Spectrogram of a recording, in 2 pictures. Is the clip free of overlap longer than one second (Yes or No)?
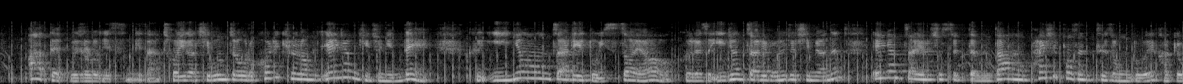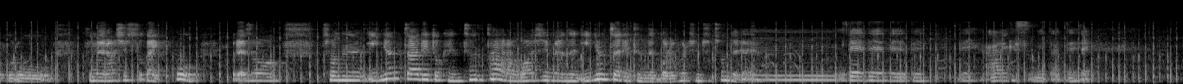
Yes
